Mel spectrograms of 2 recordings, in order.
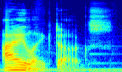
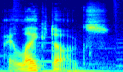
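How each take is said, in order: First: The word I is highest and most stressed. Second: The word like is highest and most stressed. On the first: "I as the focus word" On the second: "if I shift the focus word to like"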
